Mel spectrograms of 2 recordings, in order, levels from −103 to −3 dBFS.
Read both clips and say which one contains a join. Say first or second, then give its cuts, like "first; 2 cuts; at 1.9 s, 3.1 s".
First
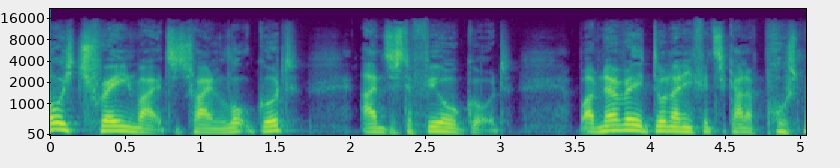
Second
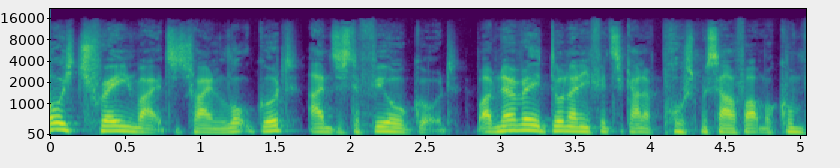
second; 2 cuts; at 1.7 s, 2.8 s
